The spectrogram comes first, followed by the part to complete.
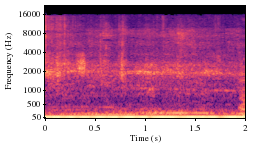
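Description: A steady low rumble that keeps up evenly throughout.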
